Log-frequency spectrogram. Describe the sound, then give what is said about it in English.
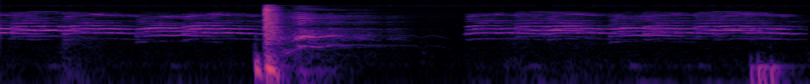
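A newly downloaded cat piano app is played to perform a song, giving a run of tuned meow notes, broken by one sharp, louder yowl that slides downward, then more meowing notes follow. The sound is clear, with no talking. “I just downloaded a cat piano so I could play … by …”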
